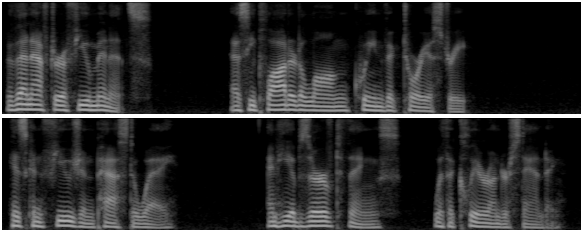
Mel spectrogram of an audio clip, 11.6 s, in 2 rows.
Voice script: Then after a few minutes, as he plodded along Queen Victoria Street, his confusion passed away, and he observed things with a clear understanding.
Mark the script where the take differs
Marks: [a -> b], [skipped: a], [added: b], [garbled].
Then after a few minutes, as he plodded along Queen Victoria Street, his confusion passed away, and he observed things with a clear understanding.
